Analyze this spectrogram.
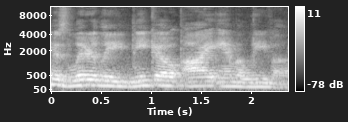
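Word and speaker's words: Iamaleava: His name is literally spelled like I'mma leave you. I'mma leave.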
